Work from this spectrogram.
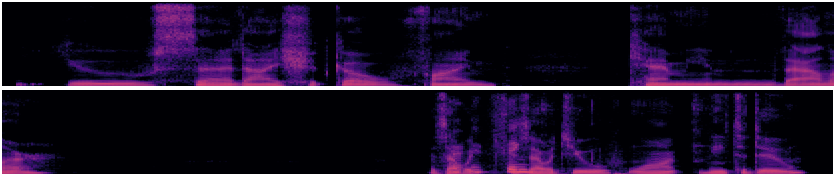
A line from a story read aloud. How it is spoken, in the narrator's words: timidly and says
